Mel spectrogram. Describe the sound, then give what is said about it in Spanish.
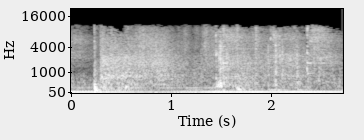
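A table is thrown over in an empty hospital waiting room with a sharp crash, followed a second later by a second heavy clatter, over a steady low hum. “Tira la mesa.”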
